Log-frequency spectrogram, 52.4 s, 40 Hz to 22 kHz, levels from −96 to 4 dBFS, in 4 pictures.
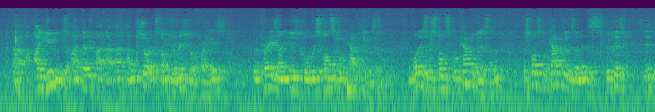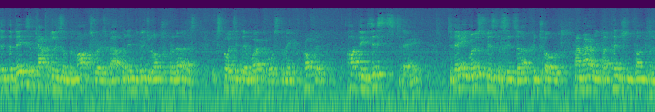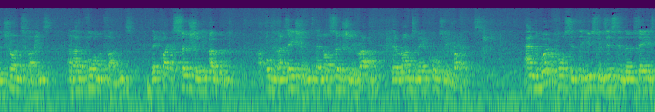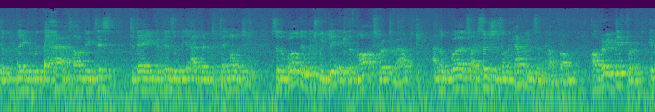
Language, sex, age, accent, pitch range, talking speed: English, male, 50-69, British, 125-140 Hz, 150 wpm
